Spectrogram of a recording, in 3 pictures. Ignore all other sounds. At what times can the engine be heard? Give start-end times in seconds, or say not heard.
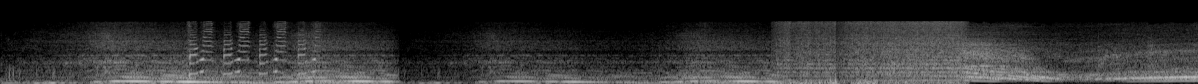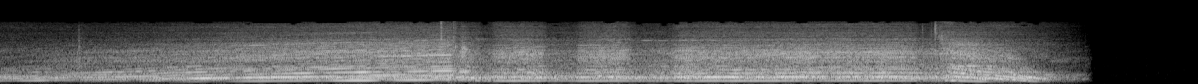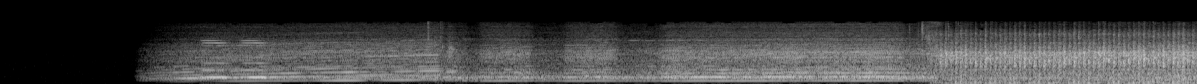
0.0-22.8, 25.4-35.8.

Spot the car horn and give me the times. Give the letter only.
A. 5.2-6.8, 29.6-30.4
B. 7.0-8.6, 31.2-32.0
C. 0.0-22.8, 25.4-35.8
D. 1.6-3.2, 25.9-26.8
D.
